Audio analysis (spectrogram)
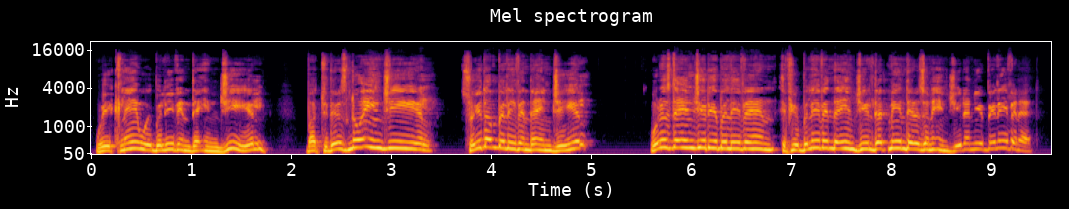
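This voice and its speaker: Insistent debating man with a mellow voice. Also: high voice, animated, fast talker. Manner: combative, insistent, repeats himself to interrupt. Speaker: debate show host. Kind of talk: heated religious debate.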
